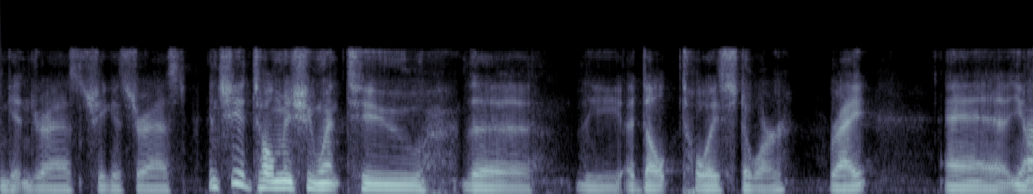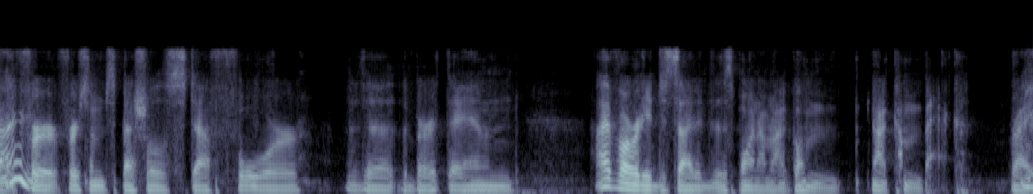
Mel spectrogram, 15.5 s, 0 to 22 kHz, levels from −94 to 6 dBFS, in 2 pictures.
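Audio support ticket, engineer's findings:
Speex codec damage throughout: speech hoarse and noisy from sparse CELP excitation coding, nothing above 7.7 kHz; the sound fits a wideband setting near 16.8 kbps.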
